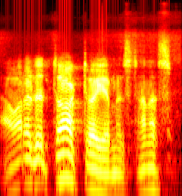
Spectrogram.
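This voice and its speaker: An actor playing a steady, laconic middle-aged American marshal in a radio western, measured, patient and firm. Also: male voice, low-pitched, slight background noise. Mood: calm, wary. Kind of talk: 1950s radio western acting with narration.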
